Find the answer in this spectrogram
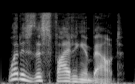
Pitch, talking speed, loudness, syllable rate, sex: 145 Hz, 220 wpm, -16 LUFS, 6.2 syllables/s, male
